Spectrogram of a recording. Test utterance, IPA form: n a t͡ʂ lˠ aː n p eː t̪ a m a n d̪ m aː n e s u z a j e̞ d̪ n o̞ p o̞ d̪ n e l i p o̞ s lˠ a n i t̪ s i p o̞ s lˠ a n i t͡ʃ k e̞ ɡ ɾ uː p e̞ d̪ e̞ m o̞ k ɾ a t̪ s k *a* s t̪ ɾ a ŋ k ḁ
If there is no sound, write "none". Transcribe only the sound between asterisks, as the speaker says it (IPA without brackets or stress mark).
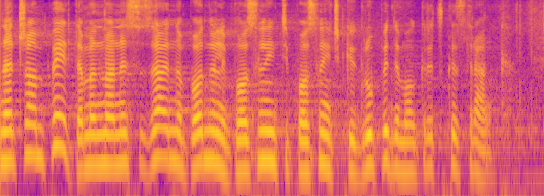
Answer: a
